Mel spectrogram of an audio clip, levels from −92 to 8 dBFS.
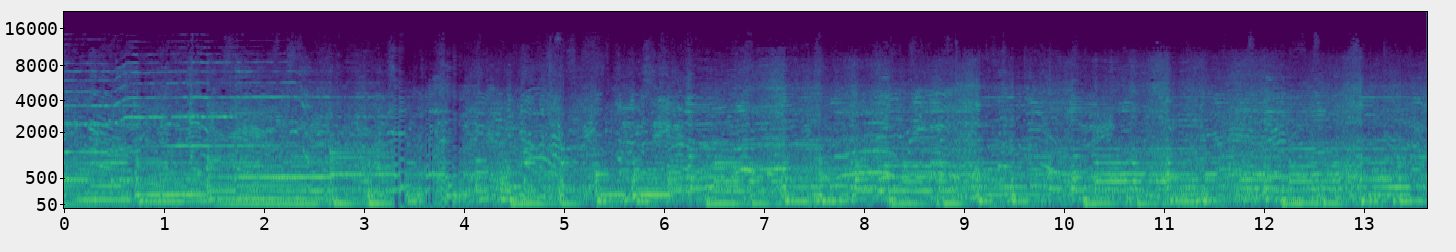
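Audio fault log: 3.19–4.01 s: repeated packet loss (robotic sound). A rapid run of short dropouts, the longest about 40 ms, each patched by extending the preceding sound. About 300 ms of the stretch, over a third, is filled-in audio, giving a choppy texture.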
